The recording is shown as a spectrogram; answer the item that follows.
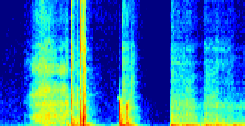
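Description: Computer keyboard keys struck hard enough to knock: three sharp knocks, two in quick succession around the middle and a third a moment later.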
